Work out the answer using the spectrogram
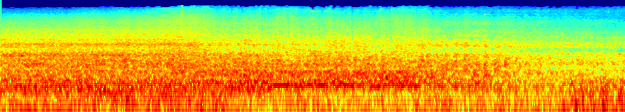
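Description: Meitetsu electric commuter train passing through a station at speed without stopping: a steady loud rush of wheels on rail, with a low hum for a second or so in the middle, easing off as the last car clears the platform near the end.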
